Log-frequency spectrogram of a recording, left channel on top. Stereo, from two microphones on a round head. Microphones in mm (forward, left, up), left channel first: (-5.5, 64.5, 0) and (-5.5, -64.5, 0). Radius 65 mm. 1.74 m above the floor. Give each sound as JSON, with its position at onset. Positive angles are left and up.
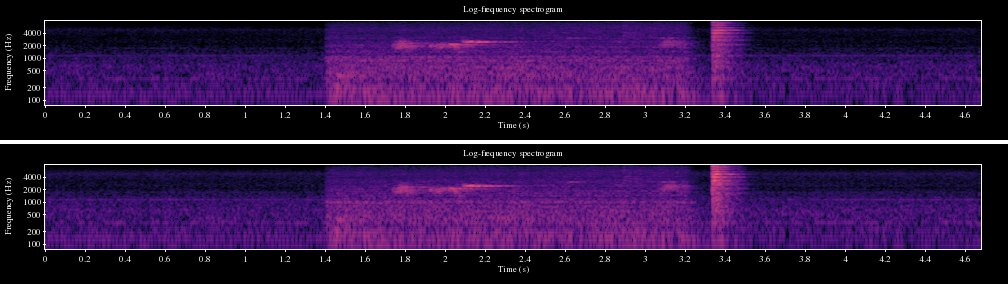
{"t": 1.4, "sound": "a bird", "side_deg": 5, "distance_m": 2.0}
{"t": 3.3, "sound": "hammering", "side_deg": -45, "distance_m": 1.2}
